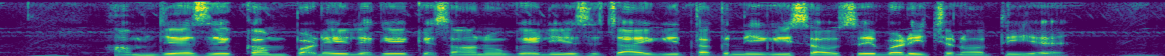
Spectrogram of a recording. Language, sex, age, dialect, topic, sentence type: Hindi, female, 18-24, Kanauji Braj Bhasha, agriculture, statement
